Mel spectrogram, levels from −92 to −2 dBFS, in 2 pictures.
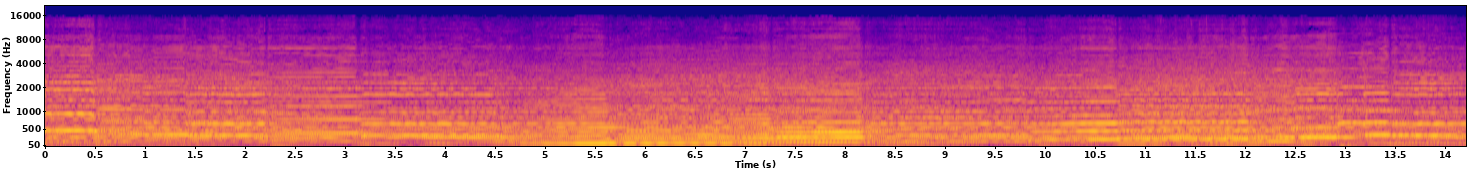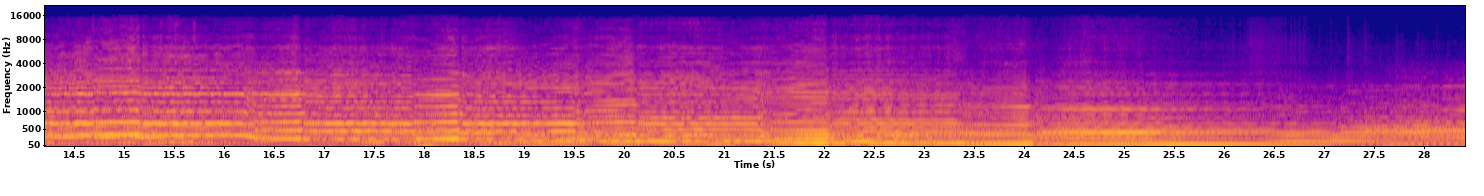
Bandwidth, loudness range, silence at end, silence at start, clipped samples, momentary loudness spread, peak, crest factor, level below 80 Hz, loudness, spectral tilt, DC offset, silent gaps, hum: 15.5 kHz; 5 LU; 0 s; 0 s; under 0.1%; 7 LU; -6 dBFS; 14 dB; -38 dBFS; -20 LUFS; -6.5 dB/octave; under 0.1%; none; none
